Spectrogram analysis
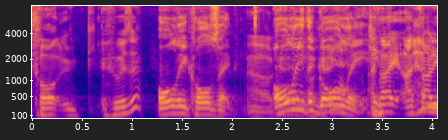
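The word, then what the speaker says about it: Kölzig: as a Coach Co who is it oie kig oie the goalie I not know who is he doesn't know I thought he said Kar I was like K it's not Andre Kopitar bro it's oie kig just think of only the goalie the goalie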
